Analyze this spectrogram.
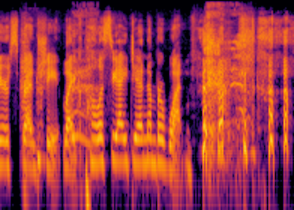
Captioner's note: laughing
